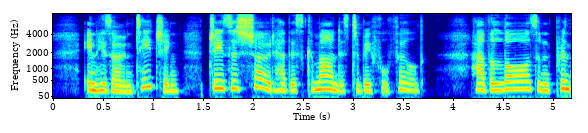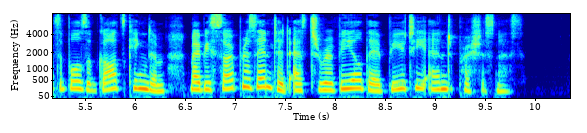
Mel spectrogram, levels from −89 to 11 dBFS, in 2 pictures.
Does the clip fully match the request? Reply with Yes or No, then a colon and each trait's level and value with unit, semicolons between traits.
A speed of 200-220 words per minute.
Yes: fast, 205 wpm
